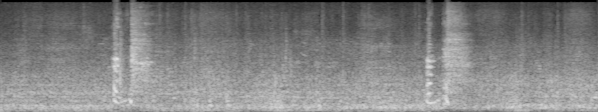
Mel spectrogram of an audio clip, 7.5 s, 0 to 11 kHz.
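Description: Cabin noise of an ETR600 electric train running at speed: a steady rumble and rush. Two brief sharp sounds cut through it, about a second and a half in and again about five and a half seconds in.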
